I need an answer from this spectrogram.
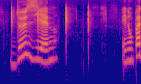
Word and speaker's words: deuxième: Le X, là, en fait, il se prononce comment? Ben, il se prononce Z, deuxième.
